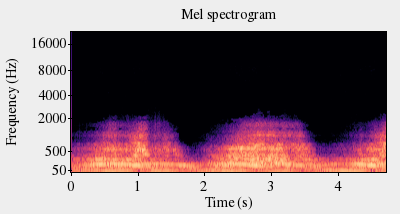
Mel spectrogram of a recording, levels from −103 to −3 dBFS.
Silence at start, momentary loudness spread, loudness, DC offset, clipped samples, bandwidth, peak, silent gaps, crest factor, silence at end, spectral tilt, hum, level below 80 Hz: 0 s; 11 LU; -20 LUFS; under 0.1%; under 0.1%; 1.9 kHz; -4 dBFS; none; 14 dB; 0 s; -17 dB/octave; none; -28 dBFS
